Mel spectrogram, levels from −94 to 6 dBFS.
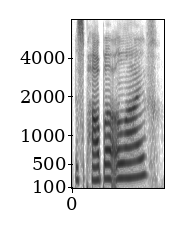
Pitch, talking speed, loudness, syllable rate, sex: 260 Hz, 130 wpm, -15 LUFS, 5.0 syllables/s, female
